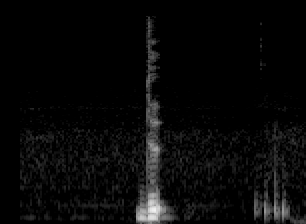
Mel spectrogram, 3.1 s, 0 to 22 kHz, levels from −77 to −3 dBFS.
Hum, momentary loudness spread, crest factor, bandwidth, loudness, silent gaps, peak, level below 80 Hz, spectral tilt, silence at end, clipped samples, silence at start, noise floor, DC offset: none; 27 LU; 22 dB; 15.5 kHz; -18 LUFS; none; -2 dBFS; -60 dBFS; -8 dB/octave; 1.4 s; under 0.1%; 1.35 s; -62 dBFS; under 0.1%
